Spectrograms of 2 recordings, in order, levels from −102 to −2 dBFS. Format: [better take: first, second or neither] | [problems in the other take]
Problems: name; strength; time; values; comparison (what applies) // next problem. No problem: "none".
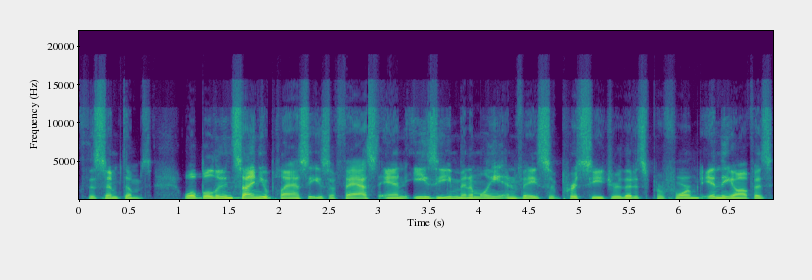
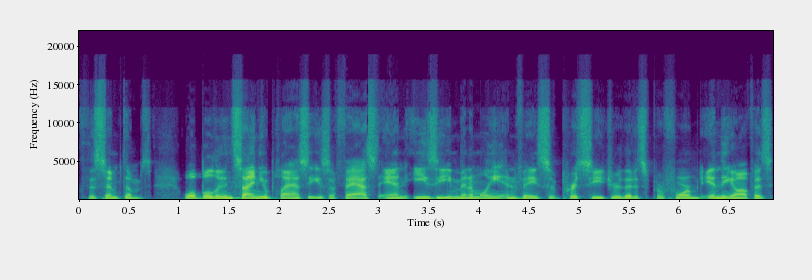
neither | garbled, watery; slightly; nothing above 15.5 kHz; the same in both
